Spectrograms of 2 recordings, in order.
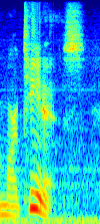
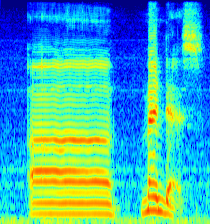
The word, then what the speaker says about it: Mendez: Now, by the way, Wilhelmina herself was voiced by Erica Martinez. I think it's pronounced the last name. Let's see. Mendez. Yeah, Erica Mendez.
